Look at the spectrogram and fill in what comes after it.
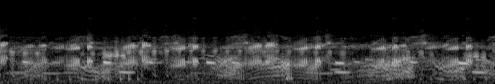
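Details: Many frogs croak together in a continuous chorus, raspy repeated croaks interleaved with short clear tonal calls, rising and falling in loose waves about every second.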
